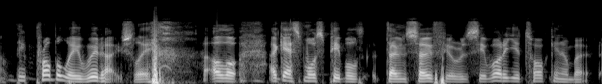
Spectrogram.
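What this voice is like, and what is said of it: Slightly softened Scottish Edinburgh accent. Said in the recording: “I love an accent, and I'm a big fan of your accent ... I was brought up in Edinburgh ... It's probably softened my accent a little bit, but yeah, it's still going strong ... a soft southern accent”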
